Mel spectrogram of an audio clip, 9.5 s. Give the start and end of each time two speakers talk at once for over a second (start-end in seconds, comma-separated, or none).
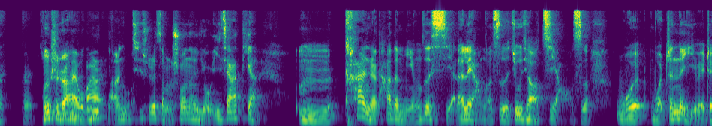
0.5-1.9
